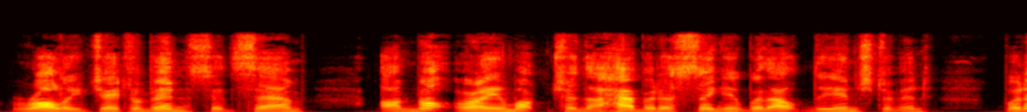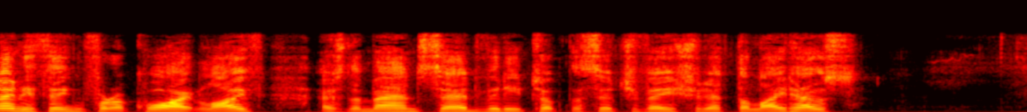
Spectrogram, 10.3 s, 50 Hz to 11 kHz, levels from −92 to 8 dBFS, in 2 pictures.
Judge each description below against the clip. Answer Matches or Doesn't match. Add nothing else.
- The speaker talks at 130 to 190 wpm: Doesn't match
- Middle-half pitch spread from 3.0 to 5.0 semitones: Matches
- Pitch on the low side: Doesn't match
